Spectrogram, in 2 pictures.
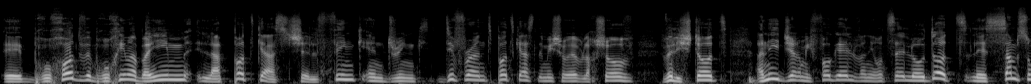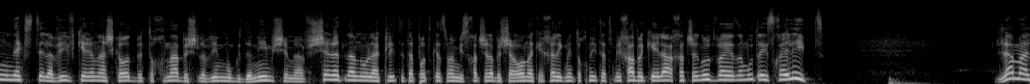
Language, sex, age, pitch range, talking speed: Hebrew, male, 40-59, 145-195 Hz, 130 wpm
